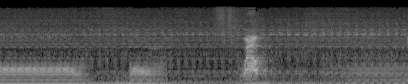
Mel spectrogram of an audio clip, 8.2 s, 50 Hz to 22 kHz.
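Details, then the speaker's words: TurboWerx Spartan quiet turbo oil scavenge pump (12 V, max 3.5 A) on a bench test: low, steady electric hum with a faint buzz, quiet and even; significantly quieter than the old pump. "about can't even yeah it's significantly quieter that's for sure"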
